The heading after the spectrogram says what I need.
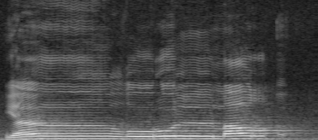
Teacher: حمزہ کی آواز جھٹکے سے بند کریں گے اور را کی بھی آواز جاری رہے گی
